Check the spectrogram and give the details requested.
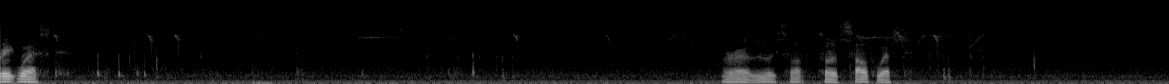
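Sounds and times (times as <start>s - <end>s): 
speech: 0.0s - 0.7s, 7.2s - 9.2s
steady low droning hum: 0.0s - 11.6s
wild bird chirping and clucking: 0.4s - 7.1s.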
